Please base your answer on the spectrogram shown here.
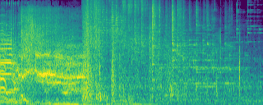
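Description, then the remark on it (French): A truck's tires skid loudly, screeching for a couple of seconds, then a clattering crash of metal and breaking bits as a bicycle is hit on the road, with scattered rattles and debris settling afterward. “Fais attention au camion Tommy Tommy, saute”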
